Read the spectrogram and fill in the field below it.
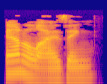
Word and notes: analyzing: British English

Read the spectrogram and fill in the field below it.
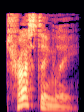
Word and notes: trustingly: British English

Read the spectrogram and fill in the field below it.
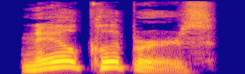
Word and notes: nail clippers: American English

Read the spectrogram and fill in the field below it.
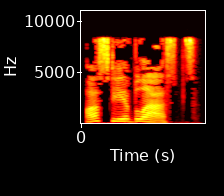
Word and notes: osteoblasts: British English

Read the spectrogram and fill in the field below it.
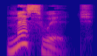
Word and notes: messuage: British English

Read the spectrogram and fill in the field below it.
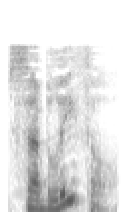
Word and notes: sublethal: British English

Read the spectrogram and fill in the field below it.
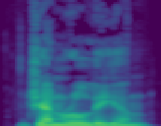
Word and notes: general lien: British English

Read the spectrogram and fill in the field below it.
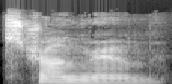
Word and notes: strongroom: American English

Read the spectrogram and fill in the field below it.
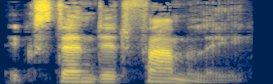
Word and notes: extended family: British English

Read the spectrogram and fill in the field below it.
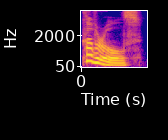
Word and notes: coveralls: British English

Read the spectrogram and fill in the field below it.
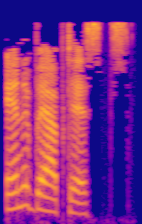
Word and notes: anabaptists: British English

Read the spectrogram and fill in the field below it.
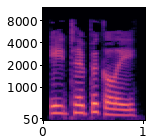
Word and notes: atypically: British English

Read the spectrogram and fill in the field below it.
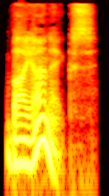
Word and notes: bionics: British English

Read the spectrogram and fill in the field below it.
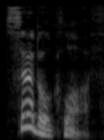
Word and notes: saddlecloth: British English

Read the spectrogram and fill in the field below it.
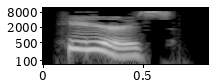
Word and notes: hears: British English

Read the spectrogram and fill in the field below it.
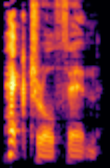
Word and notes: pectoral fin: British English

